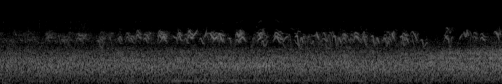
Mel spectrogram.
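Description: A small bird chirping rapidly, several short high notes a second, over steady background noise.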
